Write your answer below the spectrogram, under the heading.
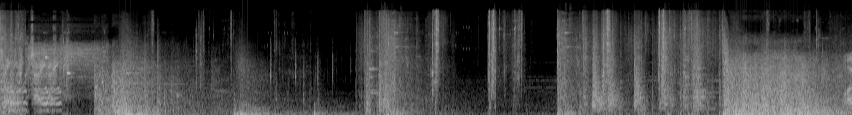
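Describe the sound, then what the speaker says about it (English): Bursts of pulse rifle fire in Fallout: New Vegas, loud broadband blasts and booms scattered across the stretch with gaps between them, mixed with game sound and some voice. "Pulse rifle for the win."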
